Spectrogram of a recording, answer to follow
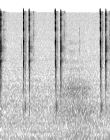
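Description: Computer mouse button being left-clicked: a few short, sharp clicks, some in quick pairs, over a quiet room background.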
